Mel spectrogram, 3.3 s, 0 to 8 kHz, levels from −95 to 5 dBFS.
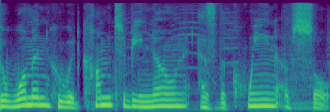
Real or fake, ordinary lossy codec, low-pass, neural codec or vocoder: real; MP3, 48 kbps; 7.2 kHz; none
